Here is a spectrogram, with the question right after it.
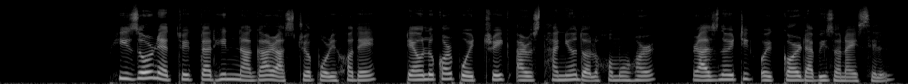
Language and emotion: Assamese, neutral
